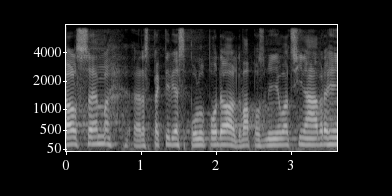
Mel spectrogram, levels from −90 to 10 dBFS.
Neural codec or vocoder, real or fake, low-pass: none; real; 7.2 kHz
